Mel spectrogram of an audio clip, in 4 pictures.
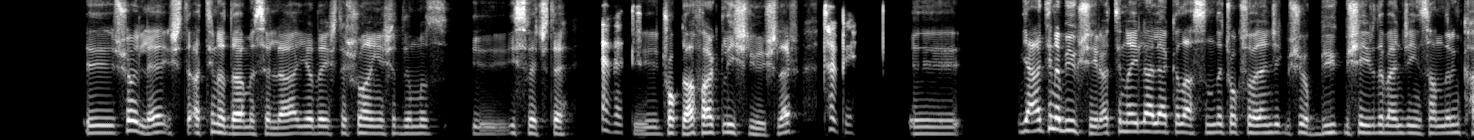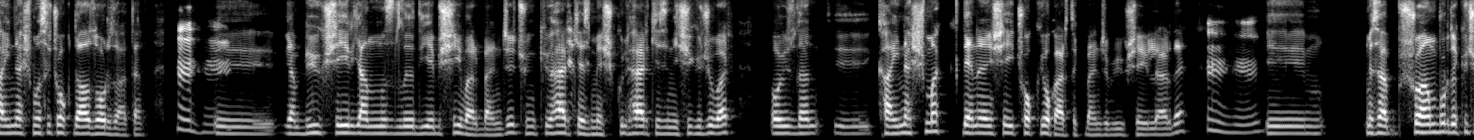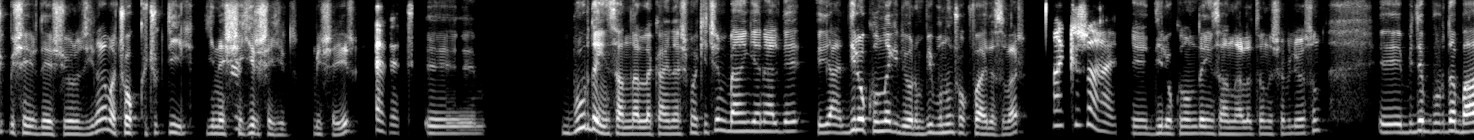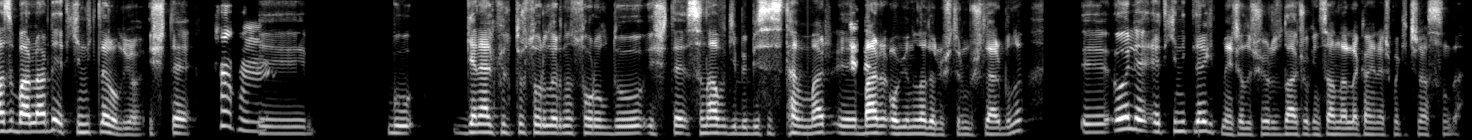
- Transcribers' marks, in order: other background noise; tapping; laughing while speaking: "var"; unintelligible speech
- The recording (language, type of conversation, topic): Turkish, podcast, Yeni bir semte taşınan biri, yeni komşularıyla ve mahalleyle en iyi nasıl kaynaşır?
